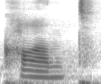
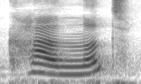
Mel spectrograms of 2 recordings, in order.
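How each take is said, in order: First: It is said as the short one-syllable contraction. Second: It is said as the full two-syllable form. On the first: "но в сокращенной будет can't" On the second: "в полной форме будет cannot"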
